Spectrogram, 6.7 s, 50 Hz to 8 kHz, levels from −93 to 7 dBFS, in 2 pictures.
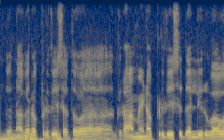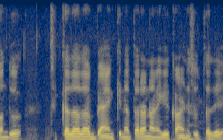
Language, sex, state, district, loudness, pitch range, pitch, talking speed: Kannada, male, Karnataka, Raichur, -16 LUFS, 120-140 Hz, 130 Hz, 115 wpm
